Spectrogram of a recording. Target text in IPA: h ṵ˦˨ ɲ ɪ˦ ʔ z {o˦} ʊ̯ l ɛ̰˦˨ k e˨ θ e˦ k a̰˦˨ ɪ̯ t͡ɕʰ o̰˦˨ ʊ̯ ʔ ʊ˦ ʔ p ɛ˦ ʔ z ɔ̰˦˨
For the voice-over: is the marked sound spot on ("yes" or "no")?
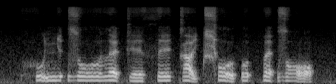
yes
